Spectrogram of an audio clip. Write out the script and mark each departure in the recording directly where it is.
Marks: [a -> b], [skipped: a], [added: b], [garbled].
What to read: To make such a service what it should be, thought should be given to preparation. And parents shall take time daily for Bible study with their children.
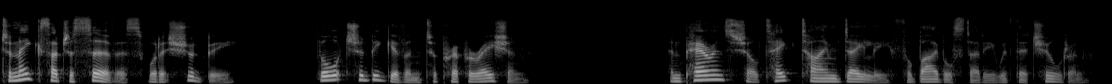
To make such a service what it should be, thought should be given to preparation. And parents shall take time daily for Bible study with their children.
